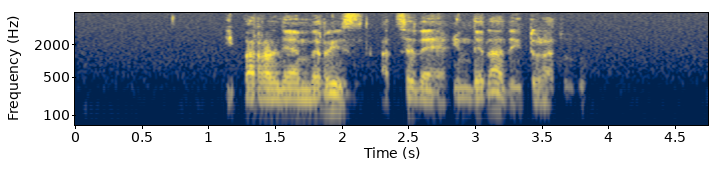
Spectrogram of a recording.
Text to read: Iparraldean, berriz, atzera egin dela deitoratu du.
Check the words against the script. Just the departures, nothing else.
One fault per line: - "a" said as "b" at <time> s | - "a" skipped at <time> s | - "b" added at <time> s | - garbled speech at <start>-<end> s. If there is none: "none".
none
